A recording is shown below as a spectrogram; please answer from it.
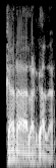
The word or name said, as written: alargada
